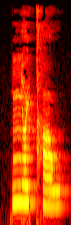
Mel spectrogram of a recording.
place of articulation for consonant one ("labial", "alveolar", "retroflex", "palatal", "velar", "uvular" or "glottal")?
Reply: palatal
